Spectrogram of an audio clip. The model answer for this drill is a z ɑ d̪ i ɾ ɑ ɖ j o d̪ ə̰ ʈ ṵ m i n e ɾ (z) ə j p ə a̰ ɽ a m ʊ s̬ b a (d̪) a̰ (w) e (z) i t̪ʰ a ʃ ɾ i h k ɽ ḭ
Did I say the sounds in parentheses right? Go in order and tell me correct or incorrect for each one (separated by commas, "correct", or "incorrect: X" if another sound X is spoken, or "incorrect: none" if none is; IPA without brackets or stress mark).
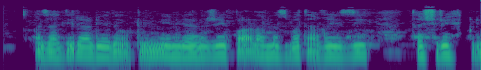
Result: incorrect: ʒ, incorrect: t̪, incorrect: ɣ, correct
